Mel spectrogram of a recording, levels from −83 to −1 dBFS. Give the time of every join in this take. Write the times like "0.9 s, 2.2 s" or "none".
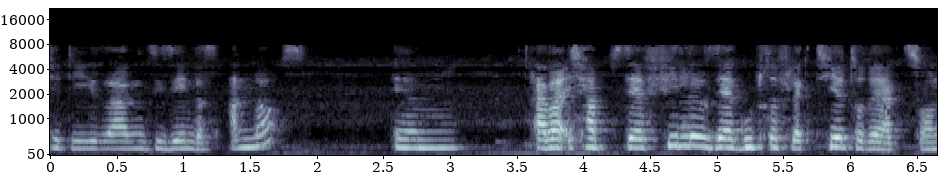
none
